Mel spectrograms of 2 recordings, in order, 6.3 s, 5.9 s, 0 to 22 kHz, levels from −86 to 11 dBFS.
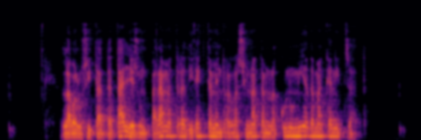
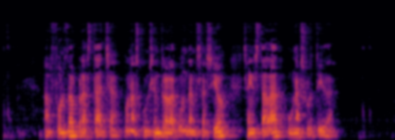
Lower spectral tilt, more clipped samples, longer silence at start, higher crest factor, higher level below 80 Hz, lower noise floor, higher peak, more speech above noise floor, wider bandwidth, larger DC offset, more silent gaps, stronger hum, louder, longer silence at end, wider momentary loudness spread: about the same, -7.5 dB/octave vs -7 dB/octave; neither; first, 0.95 s vs 0.65 s; about the same, 18 dB vs 18 dB; first, -52 dBFS vs -66 dBFS; about the same, -64 dBFS vs -67 dBFS; first, -6 dBFS vs -10 dBFS; about the same, 41 dB vs 42 dB; about the same, 11 kHz vs 11.5 kHz; neither; neither; neither; about the same, -24 LUFS vs -26 LUFS; about the same, 0.95 s vs 0.85 s; about the same, 6 LU vs 8 LU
